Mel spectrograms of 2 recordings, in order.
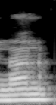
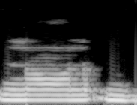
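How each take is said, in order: First: The vowel sounds like 'uh'. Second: The vowel sounds like 'aw'. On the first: The speaker calls it right. "नन पढ़ना है" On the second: The speaker calls it wrong. "ऐसे नहीं पढ़ेंगे"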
